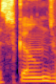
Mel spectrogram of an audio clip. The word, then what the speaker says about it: scone: pronunciation is scone - to rhyme with bone Thea Ward 9 came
